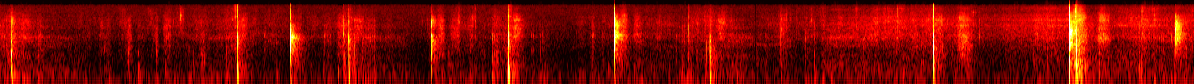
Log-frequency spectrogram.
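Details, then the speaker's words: Chiropractic toe cracking: series of sharp, separate pops over quiet room noise; joint cavitation. "okay okay i'm gonna crack your toes now okay"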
